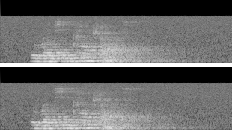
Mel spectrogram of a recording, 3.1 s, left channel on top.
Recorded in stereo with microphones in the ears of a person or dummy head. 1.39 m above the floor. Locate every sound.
0.4 s a woman speaking: 5° right (ahead or behind), 5.5 m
